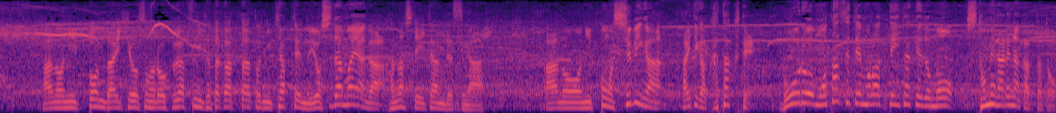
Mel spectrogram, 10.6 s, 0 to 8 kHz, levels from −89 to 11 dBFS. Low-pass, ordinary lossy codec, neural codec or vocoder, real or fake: none; none; none; real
